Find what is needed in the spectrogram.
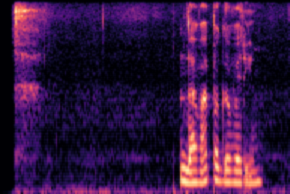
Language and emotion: Russian, neutral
